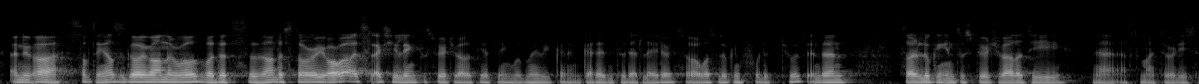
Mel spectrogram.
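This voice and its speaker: Here a Dutchman in his forties co-hosts a podcast, his low voice creaky and slightly mellow. The conversation is relaxed and loose, with many fillers and restarts.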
